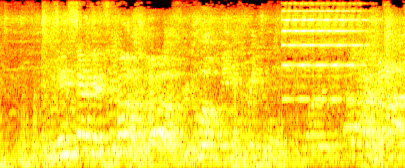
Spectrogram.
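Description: Electronic buzzer of a boxing round timer sounding a steady tone for about a second and a half near the end, marking the end of the round, over voices and music in the gym.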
